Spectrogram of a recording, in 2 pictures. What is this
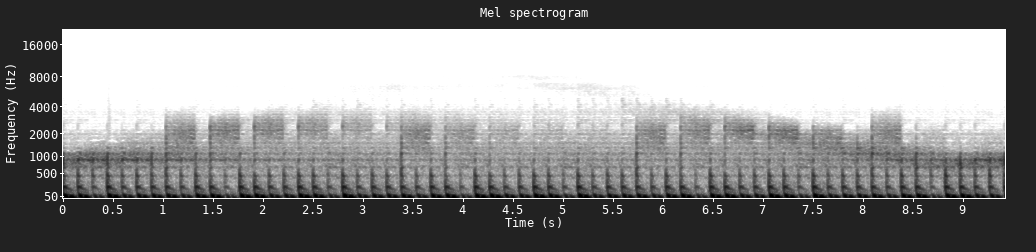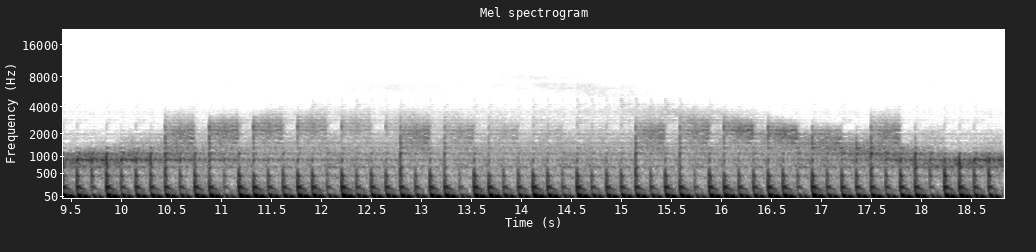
102 space gasps
This is a break I made to layer over my breaks at 102bpm. It was created in free tracker Jeskola Buzz using VST instrument, Alchemy, Multiloop2-Move Knob 1. This is NOT a looped sample from the instrument, I created it using the tracker, then applied an Ohm Boys Delay effect. Sounds great over the breaks at 102. Enjoy :)
102, 102-bpm, 102bpm, alchemy, alien, atmosphere, atmospheric, bass, frequency, gasps, infoatstezzerdotcom, knob1, line, noise, padding, sequence, space, vocal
